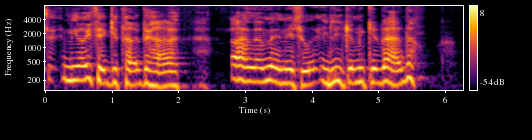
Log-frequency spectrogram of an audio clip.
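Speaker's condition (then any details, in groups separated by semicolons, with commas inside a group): Cerebral palsy; speech atypical, jokes listeners might think it is Danish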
